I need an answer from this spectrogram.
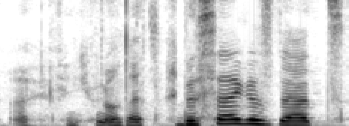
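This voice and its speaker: The intonation is fairly even. Background noise is noticeable. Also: woman. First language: not English. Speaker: artist and animator. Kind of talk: casual voiceover commentary over speedpaint. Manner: hesitant, with fillers and repetitions.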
